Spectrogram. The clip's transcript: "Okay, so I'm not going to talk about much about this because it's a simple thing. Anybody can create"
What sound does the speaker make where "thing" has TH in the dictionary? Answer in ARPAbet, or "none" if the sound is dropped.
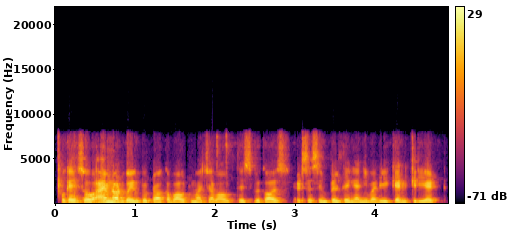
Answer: T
